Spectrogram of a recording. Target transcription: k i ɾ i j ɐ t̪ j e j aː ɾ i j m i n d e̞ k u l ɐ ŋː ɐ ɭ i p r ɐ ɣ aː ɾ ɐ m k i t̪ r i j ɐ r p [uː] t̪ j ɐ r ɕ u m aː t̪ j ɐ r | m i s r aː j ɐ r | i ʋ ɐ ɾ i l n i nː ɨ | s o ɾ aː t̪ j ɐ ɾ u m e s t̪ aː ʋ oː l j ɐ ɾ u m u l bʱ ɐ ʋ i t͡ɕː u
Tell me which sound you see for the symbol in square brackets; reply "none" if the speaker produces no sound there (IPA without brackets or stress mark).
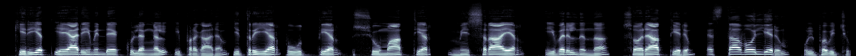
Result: uː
